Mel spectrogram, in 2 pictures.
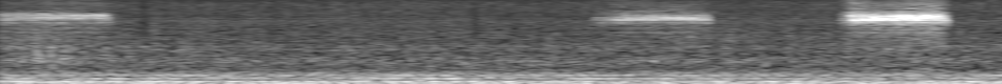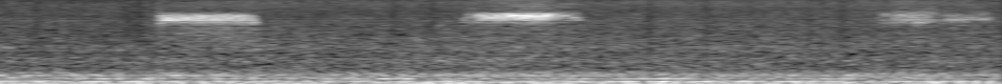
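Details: Burrowing owls, San Jose. Six harsh, breathy high-pitched screeches, each roughly half a second long, come about every one and a half seconds above a constant low rumble of distant traffic.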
